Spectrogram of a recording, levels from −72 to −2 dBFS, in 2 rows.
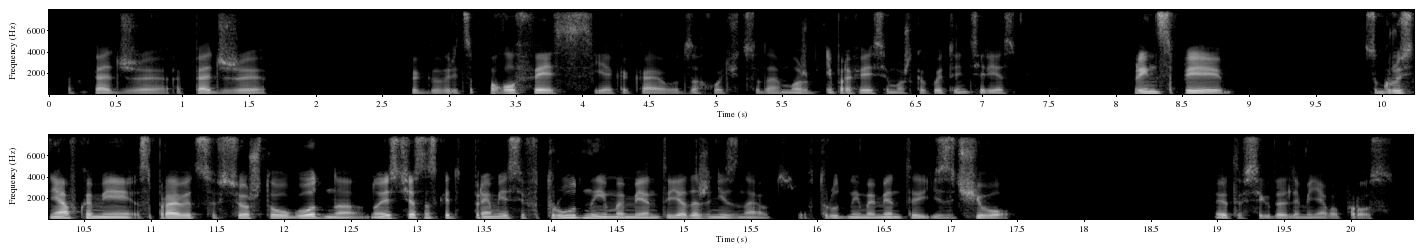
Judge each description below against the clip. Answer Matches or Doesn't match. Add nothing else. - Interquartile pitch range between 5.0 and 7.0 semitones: Doesn't match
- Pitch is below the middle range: Matches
